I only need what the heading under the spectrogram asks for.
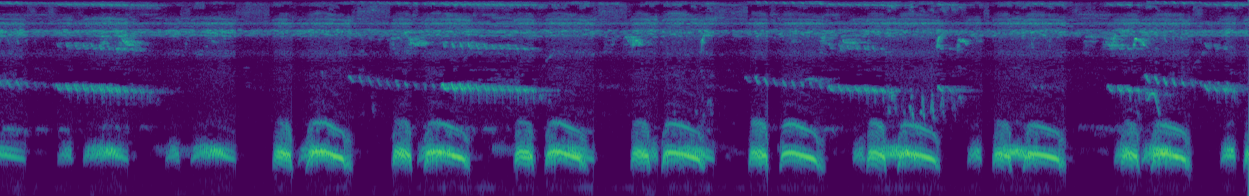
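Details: Lure call of a spotted dove that gets a direct reply; a long, steady series of hollow two-part coos, short then drawn-out and falling, overlapping closely, with soft high chirping from other birds.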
